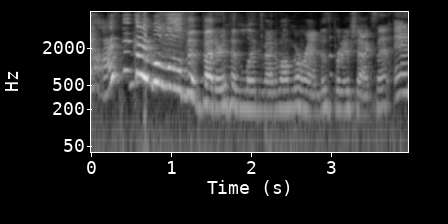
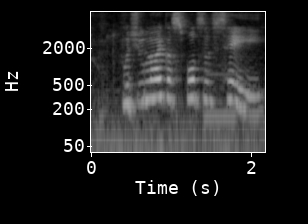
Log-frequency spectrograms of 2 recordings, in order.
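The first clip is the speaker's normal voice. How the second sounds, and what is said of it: Put-on British accent. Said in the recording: “How's my British accent? ... It's the only thing I know how to say in British ... It is a little better.”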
